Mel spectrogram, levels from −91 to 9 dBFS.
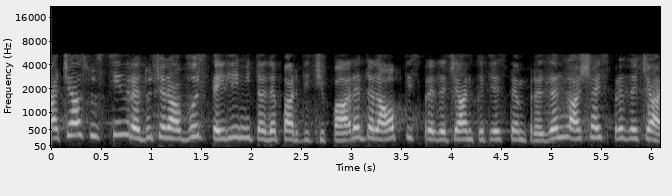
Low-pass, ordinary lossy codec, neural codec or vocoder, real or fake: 5.4 kHz; AAC, 32 kbps; codec, 24 kHz, 6 kbps, HILCodec; fake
